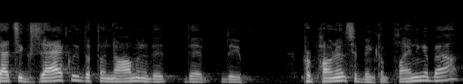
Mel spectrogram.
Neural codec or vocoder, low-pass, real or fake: none; 7.2 kHz; real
